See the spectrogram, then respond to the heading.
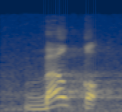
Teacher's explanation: Qa, qi, qu, balq. Diucapkan dengan suara yang tebal dan dalam posisi sukun, maka terdengar pantulan suara.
